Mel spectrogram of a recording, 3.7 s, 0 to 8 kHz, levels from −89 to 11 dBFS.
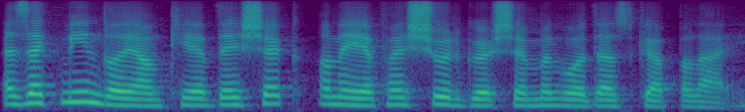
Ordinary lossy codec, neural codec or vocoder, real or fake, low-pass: none; codec, 16 kHz, 0.2 kbps, FocalCodec; fake; none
